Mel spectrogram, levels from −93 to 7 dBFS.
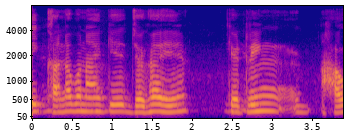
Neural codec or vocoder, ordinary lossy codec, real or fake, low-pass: none; none; real; 7.2 kHz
